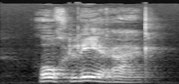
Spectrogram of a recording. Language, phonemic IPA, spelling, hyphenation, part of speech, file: Dutch, /ˌɦoːxˈleː.raːr/, hoogleraar, hoog‧le‧raar, noun, Nl-hoogleraar.ogg
- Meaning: professor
